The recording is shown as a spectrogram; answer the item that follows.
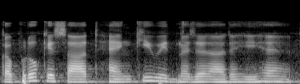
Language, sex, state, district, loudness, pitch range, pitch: Hindi, male, Arunachal Pradesh, Lower Dibang Valley, -16 LUFS, 120-140 Hz, 125 Hz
